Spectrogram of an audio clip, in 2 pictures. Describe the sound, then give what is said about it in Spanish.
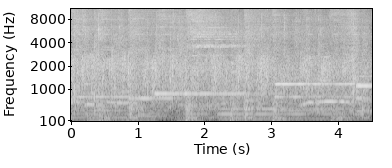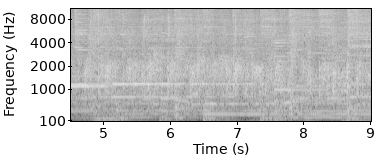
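A church audience applauds for Jesus in a loud, steady wash of clapping that lasts throughout, with sustained musical tones ringing underneath. “Te damos un fuerte aplauso, Jesús. Otra vez.”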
